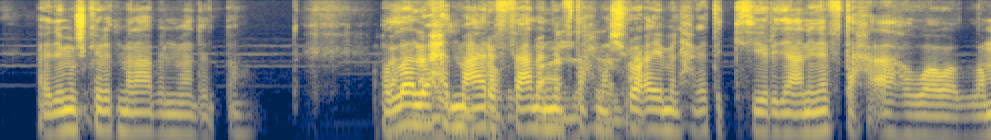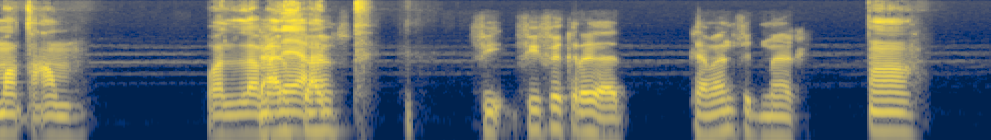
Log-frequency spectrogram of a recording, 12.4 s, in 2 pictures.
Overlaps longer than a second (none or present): present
